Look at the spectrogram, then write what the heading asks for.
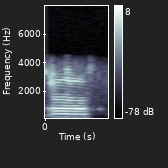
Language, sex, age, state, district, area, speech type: Manipuri, female, 18-30, Manipur, Kangpokpi, urban, conversation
